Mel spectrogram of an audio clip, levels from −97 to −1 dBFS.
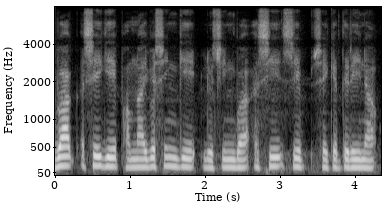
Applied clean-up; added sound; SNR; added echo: none; none; none; none.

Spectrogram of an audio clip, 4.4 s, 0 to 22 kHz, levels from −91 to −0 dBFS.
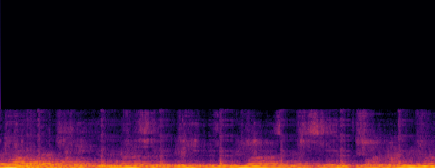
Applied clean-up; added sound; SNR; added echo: neural separator model SepFormer DNS4.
